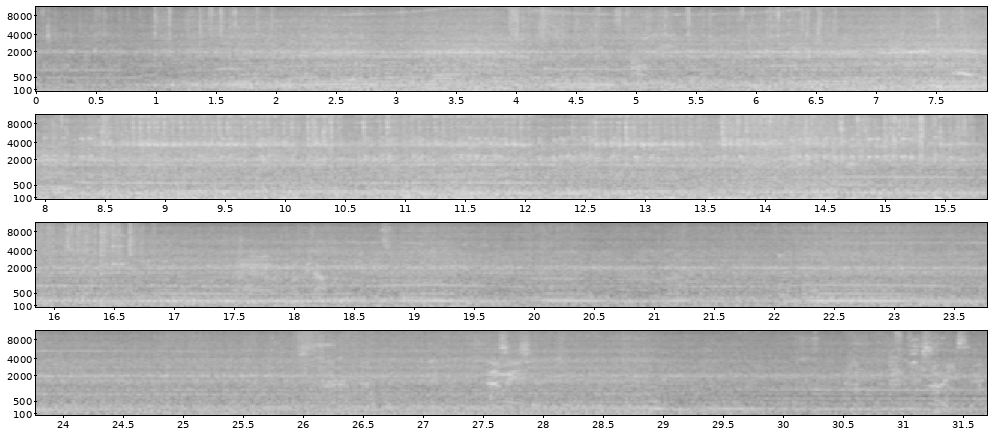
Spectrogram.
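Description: Inside a Plaxton Centro bus on the move: a steady engine and road rumble that gets louder about a second or two in as the bus picks up, then stays even.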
